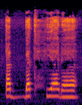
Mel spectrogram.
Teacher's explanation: Yang tabbat hanya sekedar ditekan tanpa ada ditahan. Sedangkan yang di akhir ayat waw yang bertasydid ini disertai dengan ditahan.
